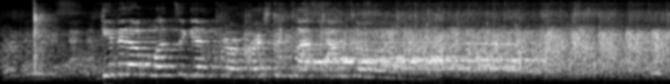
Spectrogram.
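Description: Young people on a stage cheer and whoop.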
